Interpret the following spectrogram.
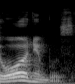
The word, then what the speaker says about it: ônibus: devidamente acentuada, pois você vai perceber que ônibus é uma palavra que pode ser dividida como o ni bus. Então ela não tem a última sílaba tônica, nem a penúltima. Ela tem a antepenúltima sílaba tônica.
